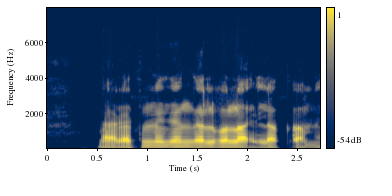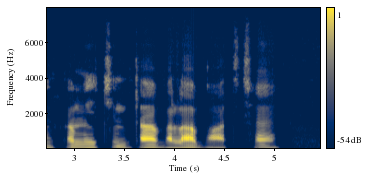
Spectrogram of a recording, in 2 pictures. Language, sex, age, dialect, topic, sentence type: Maithili, male, 46-50, Bajjika, agriculture, statement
